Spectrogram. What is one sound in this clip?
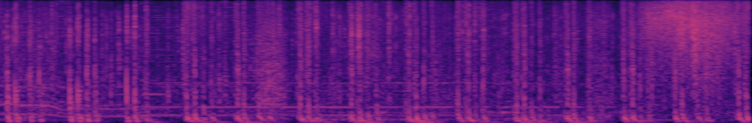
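Hooves gallop in a quick, steady rhythm on the ground.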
